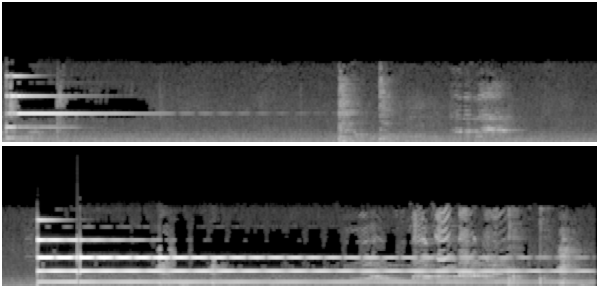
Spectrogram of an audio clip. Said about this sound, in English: I listen, breathing out. This wonderful sound brings me back to my true home. We have enough time to memorize in order to enjoy breathing in and breathing out with the sound of the bell.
